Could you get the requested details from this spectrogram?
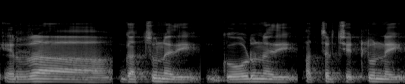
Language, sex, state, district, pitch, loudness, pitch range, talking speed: Telugu, female, Andhra Pradesh, Chittoor, 120 Hz, -32 LUFS, 115-130 Hz, 120 wpm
